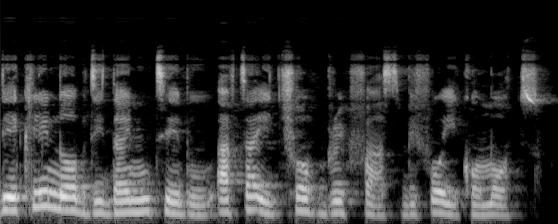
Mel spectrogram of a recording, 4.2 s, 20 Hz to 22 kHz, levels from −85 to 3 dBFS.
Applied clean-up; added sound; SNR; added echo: none; none; none; none.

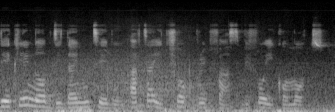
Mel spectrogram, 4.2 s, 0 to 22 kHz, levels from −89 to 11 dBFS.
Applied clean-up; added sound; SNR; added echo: none; Bird; 3 dB; none.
